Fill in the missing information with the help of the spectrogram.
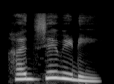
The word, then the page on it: ಹೆಜ್ಜವಿಡು: kannada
